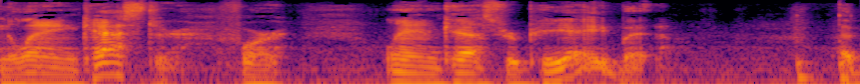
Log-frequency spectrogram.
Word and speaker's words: Lancaster: years i've been saying lancaster for lancaster pa but i've been recently told that it's a lan kister i think oh that's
